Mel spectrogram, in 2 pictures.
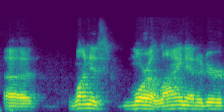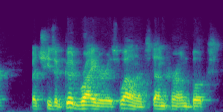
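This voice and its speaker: A man's voice: mid-range voice, steady tone, moderate pace. Older american guy talking casually as an interview guest, muffled echoey room sound. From Tampa, Florida, United States. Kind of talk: casual literary interview chat.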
